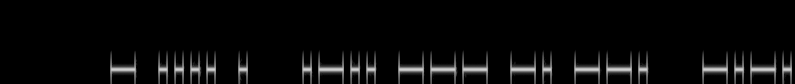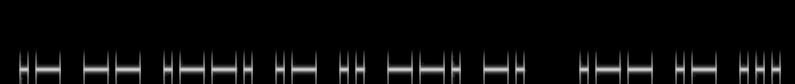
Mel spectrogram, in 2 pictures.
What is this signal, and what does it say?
Morse code, heard as a keyed tone, about 15 wpm, 700 Hz. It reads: THE LONG CAMPAIGN WAS
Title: Sentences from Top 1200 Words 15wpm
